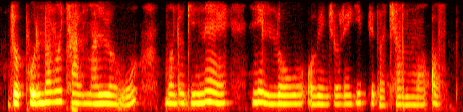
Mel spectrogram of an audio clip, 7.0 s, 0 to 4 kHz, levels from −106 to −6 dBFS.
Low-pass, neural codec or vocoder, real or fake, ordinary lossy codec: 3.6 kHz; codec, 16 kHz in and 24 kHz out, 1.1 kbps, FireRedTTS-2 codec; fake; Opus, 32 kbps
